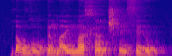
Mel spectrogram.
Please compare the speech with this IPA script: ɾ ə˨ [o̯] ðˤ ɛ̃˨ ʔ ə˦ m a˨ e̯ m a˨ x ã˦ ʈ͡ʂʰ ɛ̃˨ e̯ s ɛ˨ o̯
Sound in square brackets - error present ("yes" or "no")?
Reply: no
